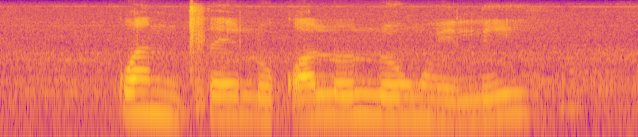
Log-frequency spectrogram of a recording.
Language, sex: Tswana, female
